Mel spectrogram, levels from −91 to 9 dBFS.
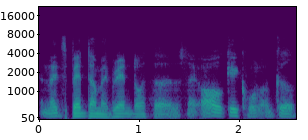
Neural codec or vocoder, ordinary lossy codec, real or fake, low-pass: codec, 16 kHz, 0.5 kbps, X-Codec, HuBERT features, trained on LibriSpeech; none; fake; none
